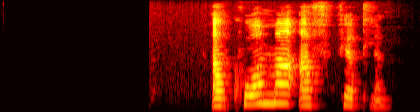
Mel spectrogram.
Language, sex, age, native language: Icelandic, female, 30-39, Icelandic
